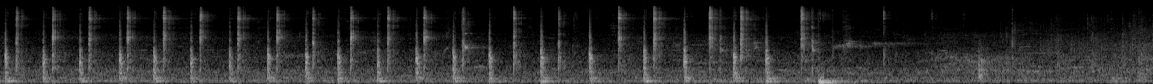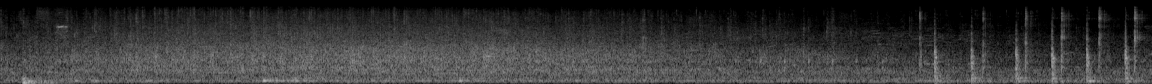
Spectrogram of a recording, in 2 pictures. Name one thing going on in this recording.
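A crowd claps in a steady, fast rhythm.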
